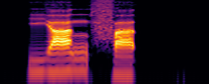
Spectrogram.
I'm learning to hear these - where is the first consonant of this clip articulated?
palate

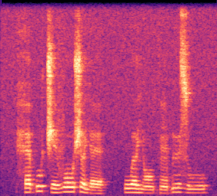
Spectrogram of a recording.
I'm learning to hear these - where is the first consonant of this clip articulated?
throat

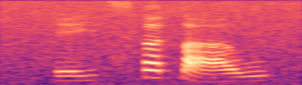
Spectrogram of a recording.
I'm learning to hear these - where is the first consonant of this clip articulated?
throat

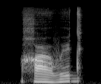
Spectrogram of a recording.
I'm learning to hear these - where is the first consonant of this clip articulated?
uvula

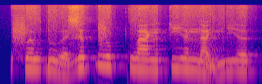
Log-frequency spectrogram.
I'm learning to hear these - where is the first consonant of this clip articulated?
lips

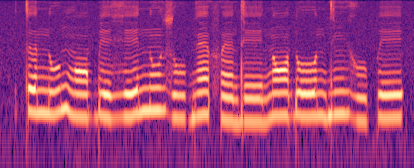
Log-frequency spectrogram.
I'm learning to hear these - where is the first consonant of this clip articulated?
tongue tip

